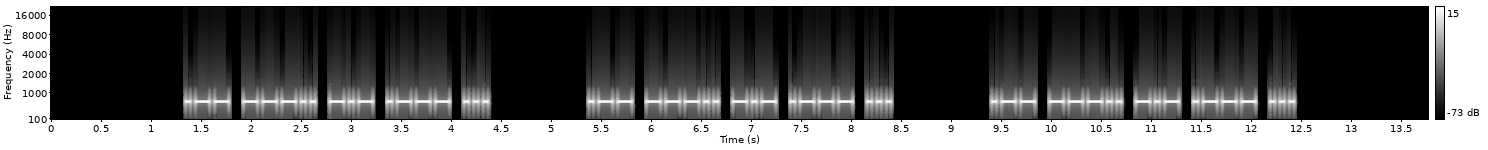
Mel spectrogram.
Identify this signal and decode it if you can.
Morse code, heard as a keyed tone, about 25 wpm, 700 Hz. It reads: W8KJS W8KJS W8KJS
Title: USA Call Signs - 5 Characters - Repeated 3x - 25wpm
